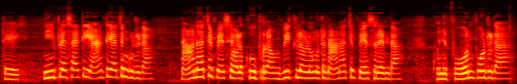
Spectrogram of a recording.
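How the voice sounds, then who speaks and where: A woman's voice: high-pitched, fairly even intonation, very fast, fairly bright tone. A woman as a scolding, insistent grandmother. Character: worried grandmother nagging her son. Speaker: mother of the father. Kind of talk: home drama acting.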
